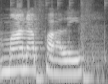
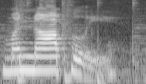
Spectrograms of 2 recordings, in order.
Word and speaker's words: Monopoly: We're Jamaicans, we say Monopoly. Yeah? Okay, I was corrected. So it's not Monopoly but Monopoly.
